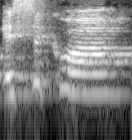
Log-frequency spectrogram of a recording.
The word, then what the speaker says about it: Issaquah: bit more about what she does um so issaquah washington is that how i pronounce it is that your area yes okay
